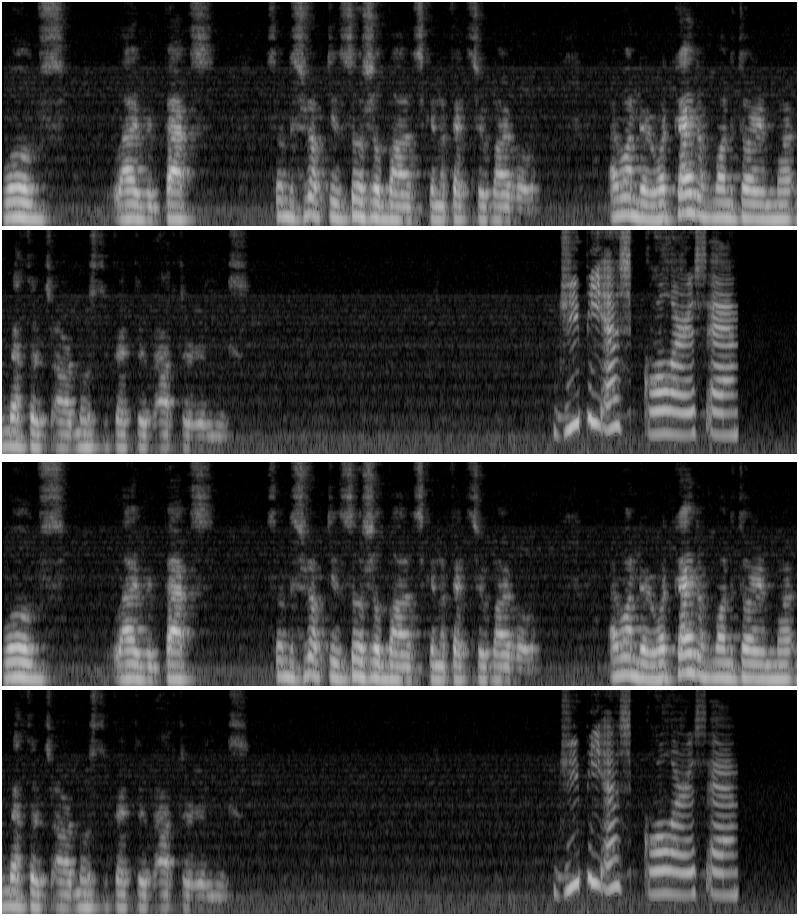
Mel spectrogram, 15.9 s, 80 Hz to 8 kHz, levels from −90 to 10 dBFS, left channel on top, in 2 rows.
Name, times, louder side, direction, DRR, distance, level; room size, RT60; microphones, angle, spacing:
voice 1, 0.0-0.6 1.1-2.1 2.7-5.4 6.1-10.4, equal, 10° left, 2.7 m, -24 dB
voice 2, 13.5-15.3, left 2 dB, 50° left, 6.1 m, -25 dB
head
